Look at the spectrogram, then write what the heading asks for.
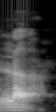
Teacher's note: इसे विशेष प्रकार से लिखा जाता है, ल को ही जो नीचे खुला हुआ हिस्सा है, बंद हिस्सा बंद की तरह बना के ल को लिखते हैं और इसका उच्चारण ल और ड़ के बीच होता है, ळ। ल को यदि आप दंत की जगह मूर्धन्य बना के बोलें, यानी जीभ के अगले हिस्से को मूर्धा में सटा के बोलें, तो यह ध्वनि उच्चरित होती है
